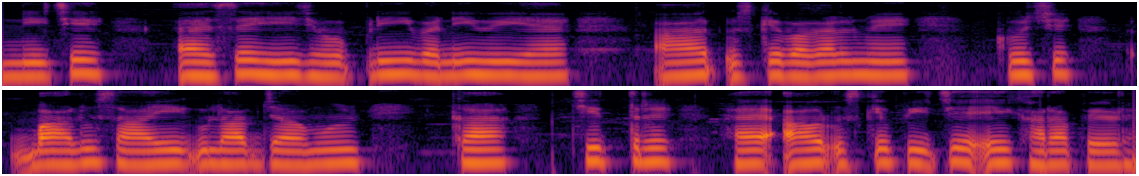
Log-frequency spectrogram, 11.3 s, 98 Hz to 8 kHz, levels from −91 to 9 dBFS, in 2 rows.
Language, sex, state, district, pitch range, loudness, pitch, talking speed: Hindi, female, Bihar, Bhagalpur, 165-180 Hz, -28 LUFS, 175 Hz, 130 wpm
